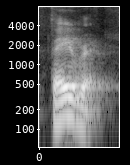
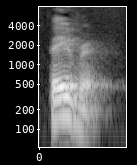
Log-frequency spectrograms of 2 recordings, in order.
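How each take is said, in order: First: Favorite said louder with falling tune; stress on Favorite. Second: Favorite repeated, loud and falling; stress on Favorite again. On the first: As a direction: punch the word Favorite. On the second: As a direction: hammer Favorite once more. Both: Shown as a demonstration. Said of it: "What was that?".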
